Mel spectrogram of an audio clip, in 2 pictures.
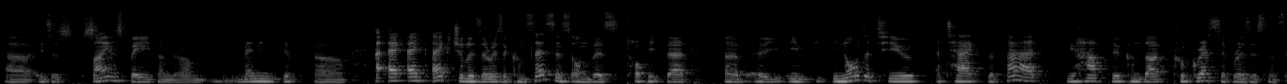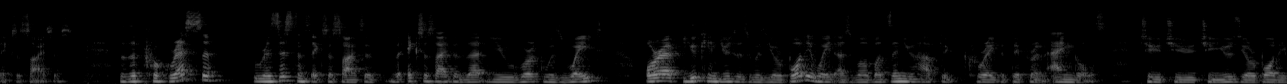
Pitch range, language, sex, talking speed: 110-140 Hz, English, male, 160 wpm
